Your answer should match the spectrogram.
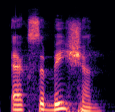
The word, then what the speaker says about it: exhibition: exbition이라고 발 하시면 되겠고요 이때 유의하 실점은 알파벳 h 이번 단어에서는 무음이라 발음이 되지 않습니다 그리고 앞부분에 있는 2가 x x 발음이납니다 그리고 끝부분에 있는 ton네 개의 철자가 션 발음이 나서 exbition exbition 그리고 강세는 두 번째 나오는 알파벳 아의 강세가 있어서 exbition이라고 발음하시면 좋겠고요 품사는 명사 뜻은 전시회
